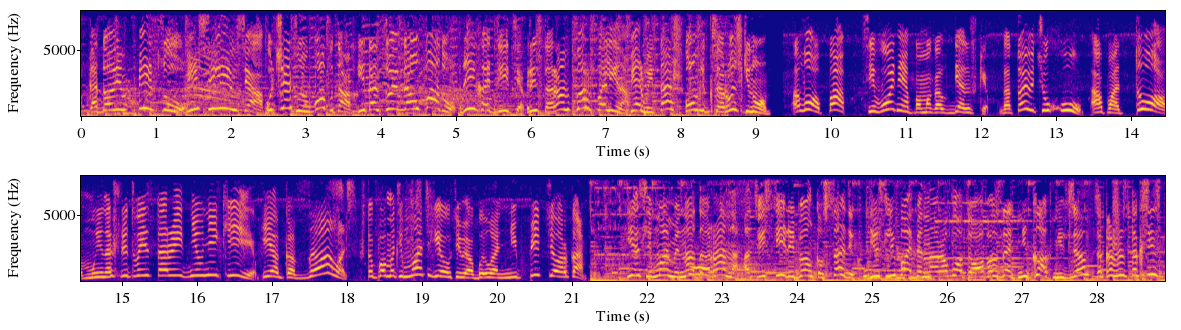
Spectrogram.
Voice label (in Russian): детский голос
